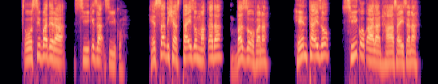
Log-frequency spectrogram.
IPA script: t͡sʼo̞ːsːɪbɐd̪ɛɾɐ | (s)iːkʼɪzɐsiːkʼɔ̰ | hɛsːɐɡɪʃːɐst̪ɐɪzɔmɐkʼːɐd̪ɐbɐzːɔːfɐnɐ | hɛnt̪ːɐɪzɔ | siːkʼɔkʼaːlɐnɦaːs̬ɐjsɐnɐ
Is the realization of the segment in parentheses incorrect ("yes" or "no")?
no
